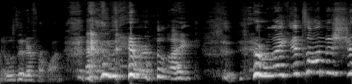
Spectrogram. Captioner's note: laughs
